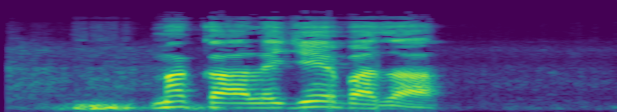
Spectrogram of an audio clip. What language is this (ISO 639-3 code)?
btv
